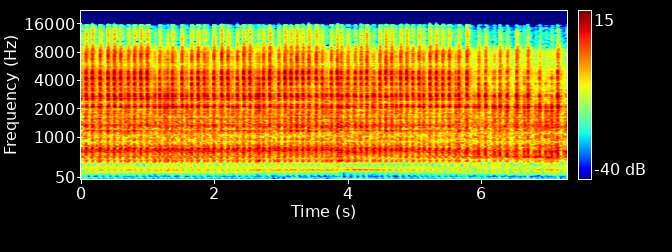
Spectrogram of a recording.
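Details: Yamaha YZ125 two-stroke dirt bike, about 20 degrees out and not yet warmed up, while the carb air screw and idle are adjusted: rapid buzzy crackle with pulses wandering in strength and spacing; carb out of tune, running off after being touched. Suspected, not confirmed.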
